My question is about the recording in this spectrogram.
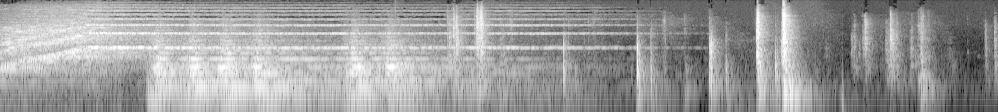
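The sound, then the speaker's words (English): A door creaks on its hinges and shuts with a heavy thud, followed by a quiet run of metallic clicks and rattles as the door is locked. “Is the door locked, Rhoda?”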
